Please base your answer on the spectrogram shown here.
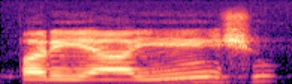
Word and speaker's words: पर्यायेषु: हमें जोर देना है पर्याय ये पे, शु पे नहीं। उच्चारण कैसे करेंगे? सर्वद्रव्य पर्यायेषु, पर्यायेषु, शु छोटा है ना, पर्यायेषु केवलस्य।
